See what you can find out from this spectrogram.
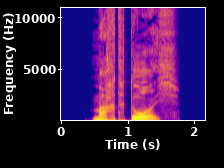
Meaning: inflection of durchmachen: 1. second-person plural present 2. third-person singular present 3. plural imperative
- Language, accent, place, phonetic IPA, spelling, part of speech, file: German, Germany, Berlin, [ˌmaxt ˈdʊʁç], macht durch, verb, De-macht durch.ogg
